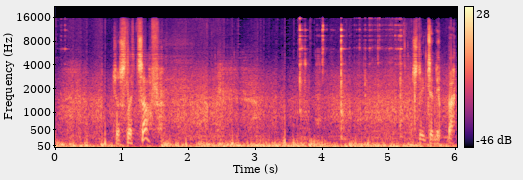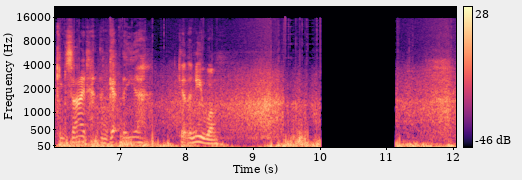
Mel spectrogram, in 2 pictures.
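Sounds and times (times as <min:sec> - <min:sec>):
wind on microphone: 0:00.0 - 0:10.0, 0:11.2 - 0:12.0.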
